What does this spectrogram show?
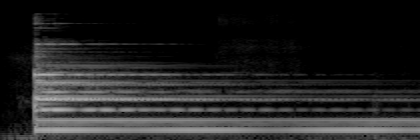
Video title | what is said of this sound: Heritage Village, Minnedosa MB | she carries a ring but you hear that high pitch ring it wouldn't have sounded like that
